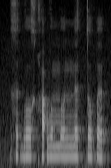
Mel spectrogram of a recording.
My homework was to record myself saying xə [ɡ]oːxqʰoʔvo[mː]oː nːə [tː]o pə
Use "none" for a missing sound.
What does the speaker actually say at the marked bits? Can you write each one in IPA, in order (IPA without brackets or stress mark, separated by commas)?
ɡ͡b, mː, tː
